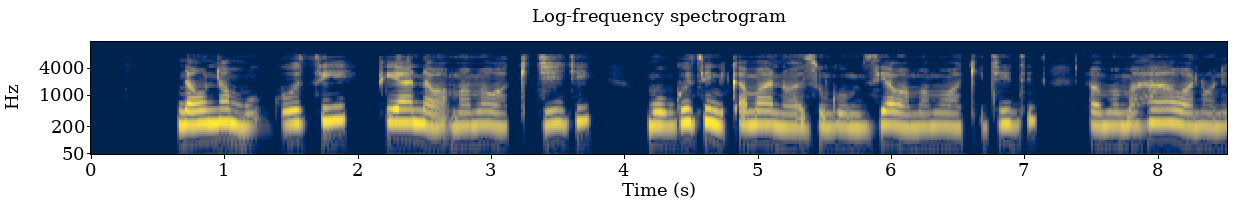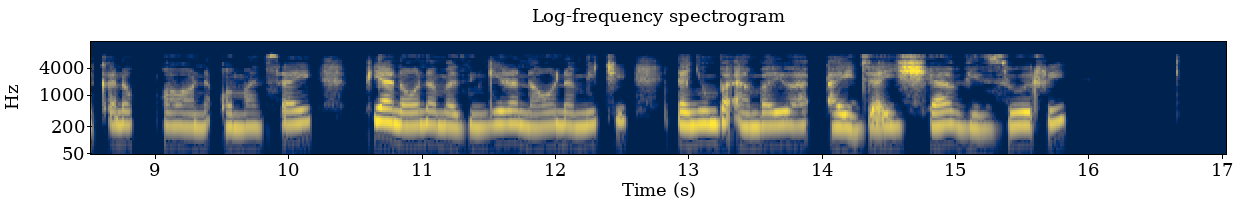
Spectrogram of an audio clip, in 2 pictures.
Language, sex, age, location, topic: Swahili, female, 18-24, Kisii, health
